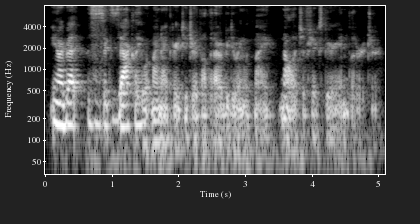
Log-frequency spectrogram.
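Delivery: fading aside. Real, not acted. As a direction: mutter it fast, then whisper the end.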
